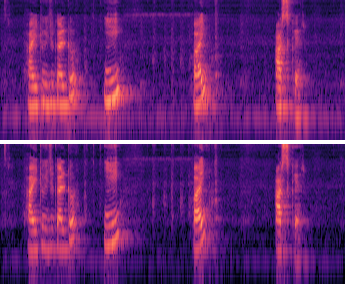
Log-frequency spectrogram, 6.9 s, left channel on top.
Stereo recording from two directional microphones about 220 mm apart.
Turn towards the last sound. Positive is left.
turn(degrees=-40)  # may be behind; listen again after turning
